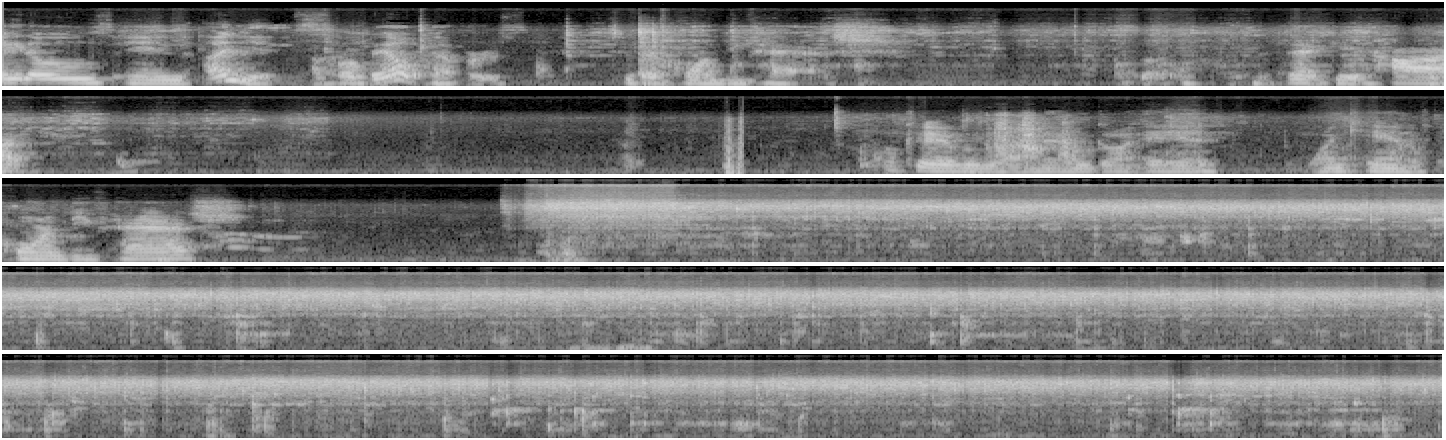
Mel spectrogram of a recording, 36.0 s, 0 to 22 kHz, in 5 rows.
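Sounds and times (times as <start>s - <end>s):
food sizzling in frying pan: 0.0s - 9.0s, 16.9s - 36.0s.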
